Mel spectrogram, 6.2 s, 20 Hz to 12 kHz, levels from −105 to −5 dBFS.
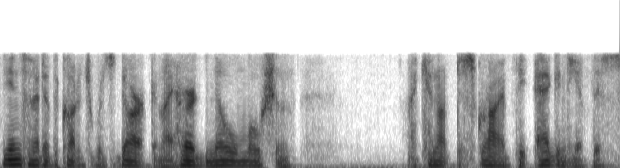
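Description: From start to finish the speech carries heavy G.723.1 codec damage. Nothing reaches above 3.8 kHz, so the sound is muffled. The low bitrate points to about 6 kbit/s. Coarse 30 ms frames and a slow voice model leave it hoarse, with smeared consonants.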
